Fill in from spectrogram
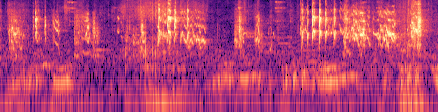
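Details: Caged budgerigars chatter in quick, scratchy chirps and squeaks, with a soft low warble underneath.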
